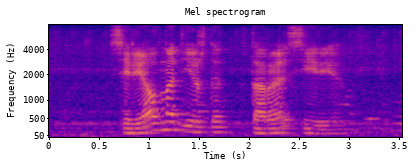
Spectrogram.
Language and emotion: Russian, neutral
